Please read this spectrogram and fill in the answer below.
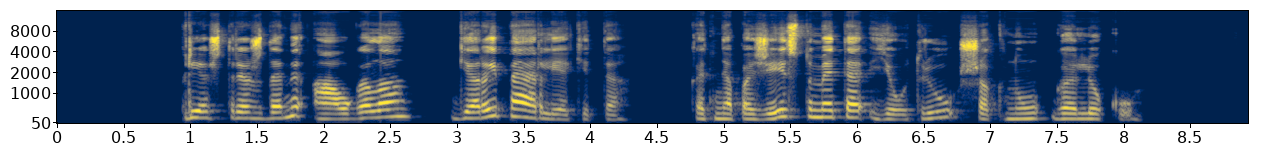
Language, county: Lithuanian, Kaunas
